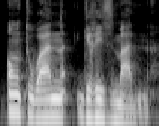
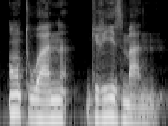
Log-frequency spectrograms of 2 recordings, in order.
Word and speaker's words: Antoine Griezmann: So how do we pronounce his name? We will say Antoine Griezmann. Antoine Griezmann. Antoine Griezmann.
